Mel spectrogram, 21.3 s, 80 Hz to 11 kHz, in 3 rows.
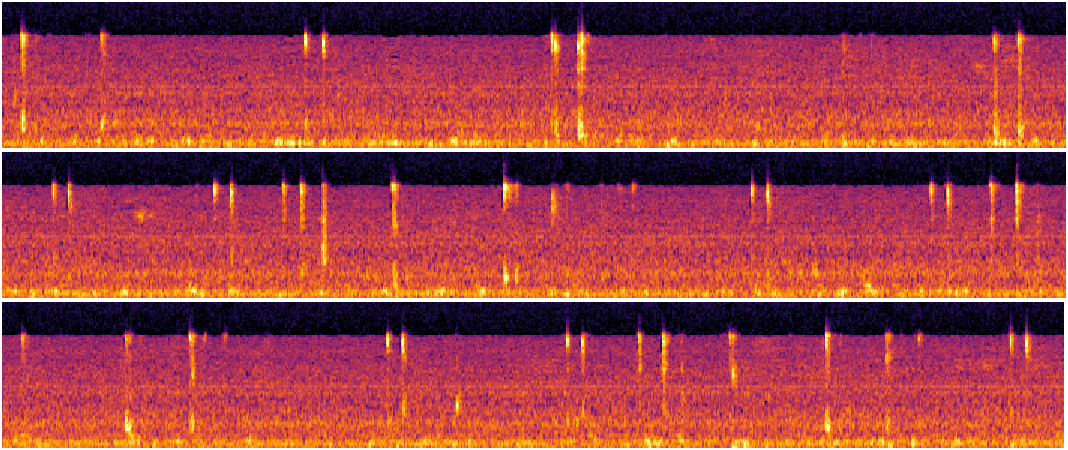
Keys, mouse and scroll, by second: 0.1 a, 0.6 c, 3.7-5.3 middle drag, 5.5 c, 8.9-10.8 right drag, 9.7 f, 10.4 a, 11.0 a, 11.1 c, 13.7-15.7 right drag, 14.3 f, 15.0 a, 15.5 c, 18.4-20.4 right drag, 19.0 f, 19.6 a, 20.2 c, 21.1 a.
